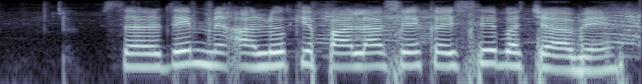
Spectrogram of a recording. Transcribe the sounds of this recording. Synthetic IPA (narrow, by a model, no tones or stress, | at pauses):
sɐɾd̪emmːẽʔalokepaːlasekɐɪsebɐt͡ʃaːwẽː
